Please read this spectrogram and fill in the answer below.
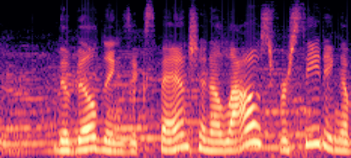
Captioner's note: laughing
